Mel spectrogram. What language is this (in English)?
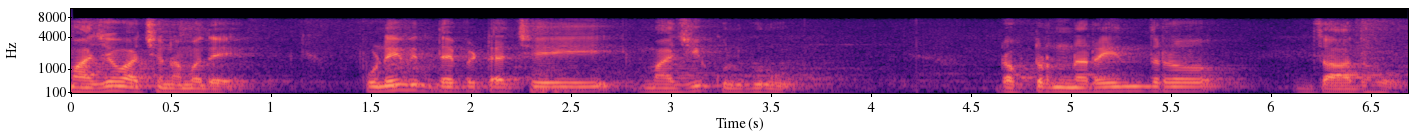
Marathi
